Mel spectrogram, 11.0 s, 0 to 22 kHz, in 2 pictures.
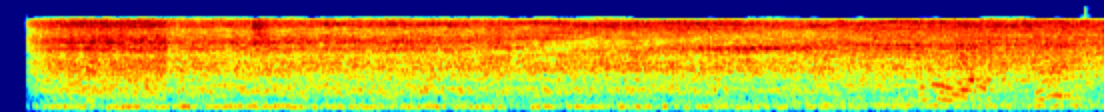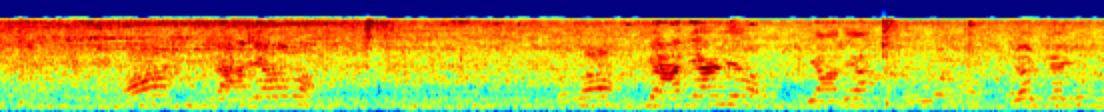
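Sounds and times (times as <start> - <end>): even rushing noise: 0.2 - 8.6.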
